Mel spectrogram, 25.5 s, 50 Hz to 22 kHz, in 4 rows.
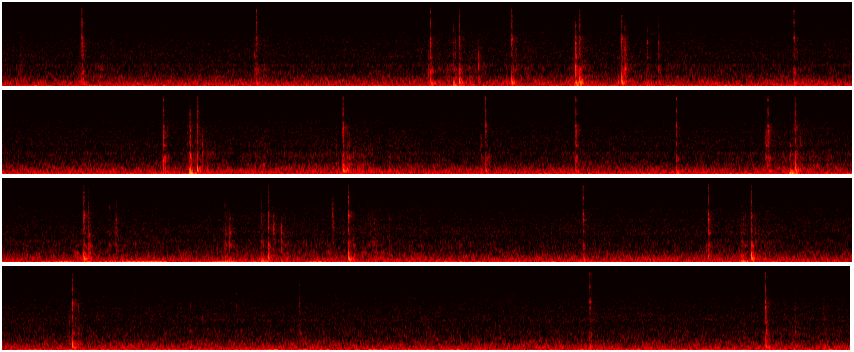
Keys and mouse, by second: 2.2-3.5 drag, 3.6 middle click, 4.6 middle click, 6.1-7.8 drag, 8.1-9.3 middle drag, 10.2 click, 11.7 click, 12.6 middle click, 15.0 middle click, 17.5 click, 18.6-19.8 middle drag, 23.7-25.2 drag.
